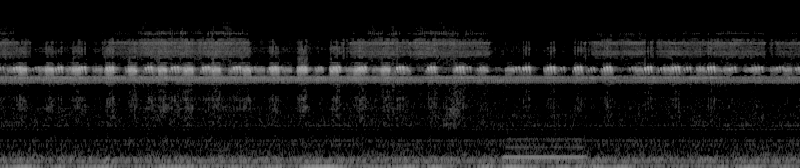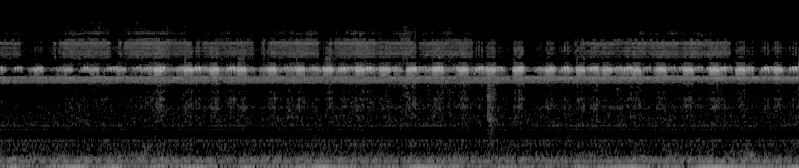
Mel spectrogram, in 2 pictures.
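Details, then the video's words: Grass insects as study background noise: high, ringing chirps pulse steadily about three times a second in a continuous band, over a low rumbling hum with a brief low tone near the middle. "풀벌레 소리"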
